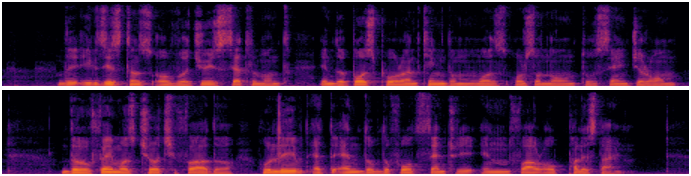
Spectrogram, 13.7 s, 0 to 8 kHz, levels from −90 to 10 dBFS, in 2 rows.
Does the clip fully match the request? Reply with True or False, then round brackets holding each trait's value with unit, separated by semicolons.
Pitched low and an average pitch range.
True (95 Hz; 3.0 semitones)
